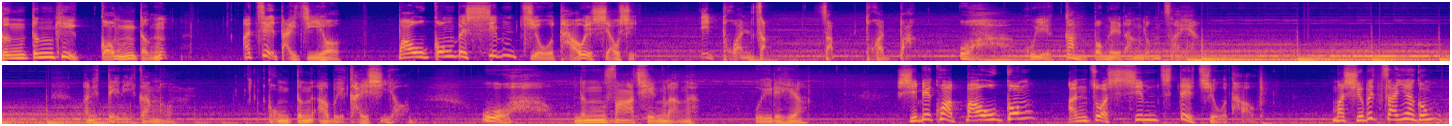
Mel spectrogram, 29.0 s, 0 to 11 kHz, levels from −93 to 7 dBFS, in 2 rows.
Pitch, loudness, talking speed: 100 Hz, -21 LUFS, 160 characters per minute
